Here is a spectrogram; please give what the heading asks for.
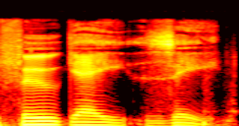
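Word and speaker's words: fugazi: A foo gay z. That's Butch Jones. Foo gay z. Three syllables. Because everybody was kung fu fighting. Butch Jones's tenure here was gay to the Z, not Jay-Z.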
